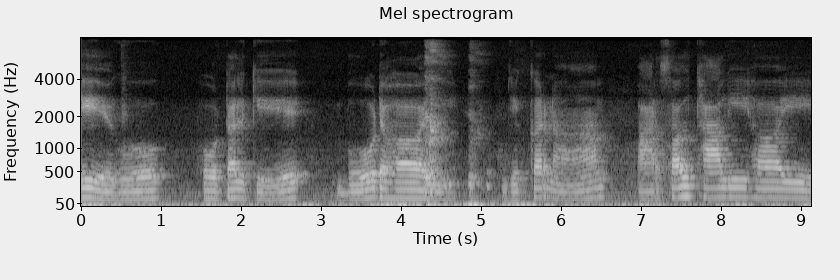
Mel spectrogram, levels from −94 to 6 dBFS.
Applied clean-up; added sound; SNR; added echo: none; Cough; 5 dB; reverberation time 0.5 s.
